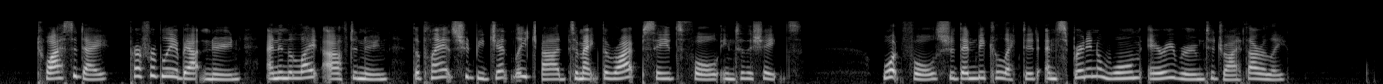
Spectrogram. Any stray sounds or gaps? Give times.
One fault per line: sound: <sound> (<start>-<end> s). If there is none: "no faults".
sound: dropout (5.4-5.4 s)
